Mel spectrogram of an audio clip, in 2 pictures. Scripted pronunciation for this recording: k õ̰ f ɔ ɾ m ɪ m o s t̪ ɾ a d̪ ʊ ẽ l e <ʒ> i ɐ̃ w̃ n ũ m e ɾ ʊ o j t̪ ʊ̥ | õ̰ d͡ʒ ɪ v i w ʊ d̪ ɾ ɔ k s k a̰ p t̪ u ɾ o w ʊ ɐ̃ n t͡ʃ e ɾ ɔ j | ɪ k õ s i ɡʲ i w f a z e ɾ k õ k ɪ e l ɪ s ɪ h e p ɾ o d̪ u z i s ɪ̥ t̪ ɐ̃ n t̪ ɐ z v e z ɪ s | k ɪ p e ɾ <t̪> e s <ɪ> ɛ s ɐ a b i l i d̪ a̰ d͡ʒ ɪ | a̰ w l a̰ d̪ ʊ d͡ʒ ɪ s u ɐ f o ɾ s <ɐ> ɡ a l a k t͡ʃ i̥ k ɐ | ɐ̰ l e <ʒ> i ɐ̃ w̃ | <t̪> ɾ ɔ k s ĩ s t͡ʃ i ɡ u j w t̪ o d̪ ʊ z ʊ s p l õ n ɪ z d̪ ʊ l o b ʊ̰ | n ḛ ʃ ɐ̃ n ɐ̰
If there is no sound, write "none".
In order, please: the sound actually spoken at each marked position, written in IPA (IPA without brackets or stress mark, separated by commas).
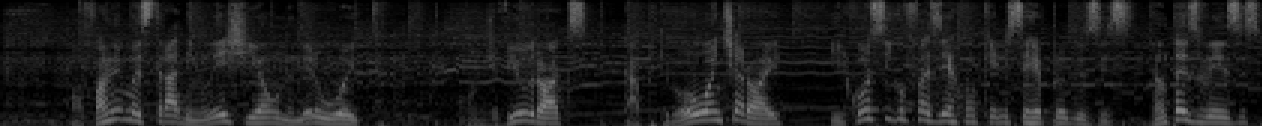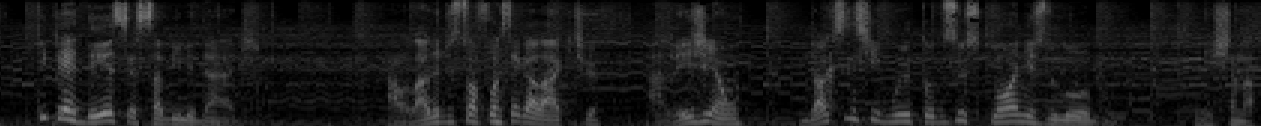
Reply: ʒ, d̪, ɪ, ɐ, ʒ, d̪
